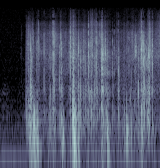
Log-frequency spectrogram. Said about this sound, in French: Stéphane compte les feuilles. Il en manque une.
